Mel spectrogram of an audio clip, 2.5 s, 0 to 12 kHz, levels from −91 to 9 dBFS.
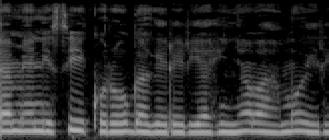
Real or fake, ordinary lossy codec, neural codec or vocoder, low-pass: fake; none; vocoder, 24 kHz, 100 mel bands, Vocos; 10.8 kHz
